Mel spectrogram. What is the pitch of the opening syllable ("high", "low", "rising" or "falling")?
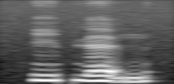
rising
